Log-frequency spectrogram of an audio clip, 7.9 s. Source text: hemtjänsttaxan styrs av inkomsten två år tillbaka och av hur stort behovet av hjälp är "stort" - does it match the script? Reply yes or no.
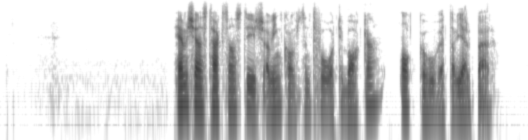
no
